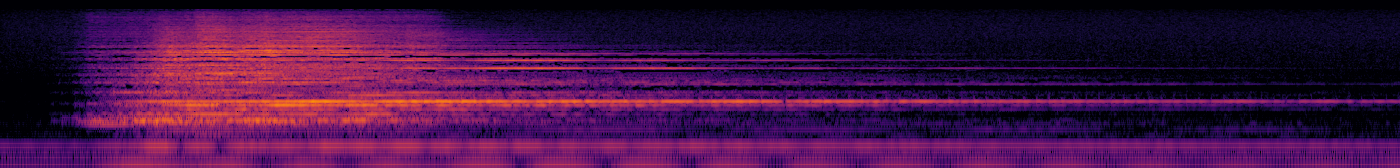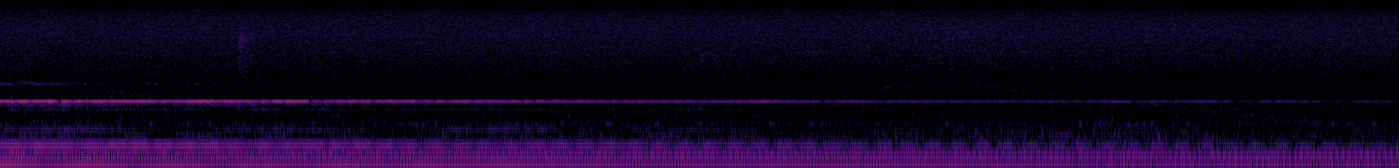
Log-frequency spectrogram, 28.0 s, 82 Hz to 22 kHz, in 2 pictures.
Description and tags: Cymbal Swell 108
bowed cymbal swells
Sabian 22" ride
clips are cut from track with no fade-in/out.
ambiance, ambient, atmosphere, bowed-cymbal, overtones, Sabian, soundscape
